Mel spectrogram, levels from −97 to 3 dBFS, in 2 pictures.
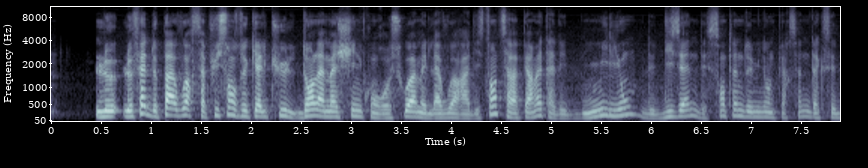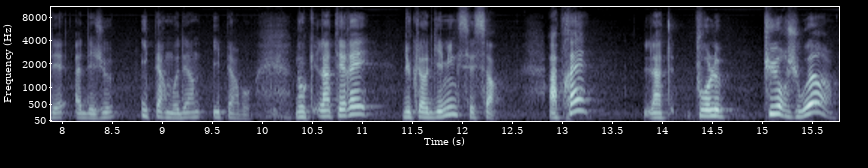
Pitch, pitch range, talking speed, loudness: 150 Hz, 130-170 Hz, 210 wpm, -25 LUFS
